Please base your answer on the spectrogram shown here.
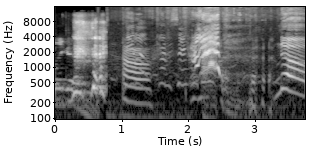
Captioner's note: laughs; screams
